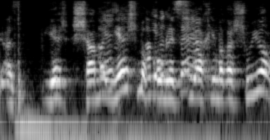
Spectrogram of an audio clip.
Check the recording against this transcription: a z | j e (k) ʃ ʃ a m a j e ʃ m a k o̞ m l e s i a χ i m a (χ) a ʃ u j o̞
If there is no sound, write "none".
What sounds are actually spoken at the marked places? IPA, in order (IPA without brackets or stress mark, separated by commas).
none, ʁ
